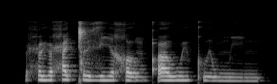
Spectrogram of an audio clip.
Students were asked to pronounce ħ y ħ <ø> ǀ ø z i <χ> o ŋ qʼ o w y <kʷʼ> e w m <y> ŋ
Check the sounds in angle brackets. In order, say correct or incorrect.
incorrect: e, correct, correct, incorrect: i

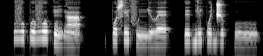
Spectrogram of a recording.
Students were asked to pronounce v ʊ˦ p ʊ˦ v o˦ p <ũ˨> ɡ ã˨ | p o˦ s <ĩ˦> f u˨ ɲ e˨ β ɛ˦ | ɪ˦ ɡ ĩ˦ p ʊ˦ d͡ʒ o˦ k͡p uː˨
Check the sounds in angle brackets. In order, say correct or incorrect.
correct, correct

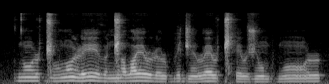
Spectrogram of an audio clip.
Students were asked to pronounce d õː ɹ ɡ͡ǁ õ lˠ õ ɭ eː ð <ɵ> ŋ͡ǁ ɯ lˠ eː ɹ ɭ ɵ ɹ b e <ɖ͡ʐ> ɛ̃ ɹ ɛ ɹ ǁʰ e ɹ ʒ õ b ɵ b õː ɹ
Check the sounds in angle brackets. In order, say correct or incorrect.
correct, incorrect: d͡ʒ

